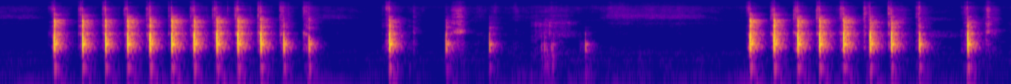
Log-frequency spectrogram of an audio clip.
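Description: Knife slicing vegetables thin on a cutting board for Chinese dumplings, crisp close chops in quick even bursts of about ten strikes, a short pause with a few scattered taps, then another fast run of chops, with no talk.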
